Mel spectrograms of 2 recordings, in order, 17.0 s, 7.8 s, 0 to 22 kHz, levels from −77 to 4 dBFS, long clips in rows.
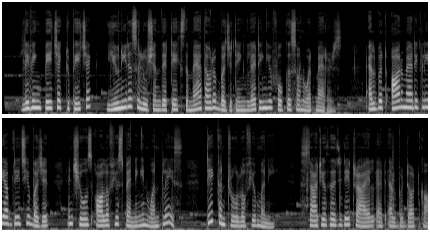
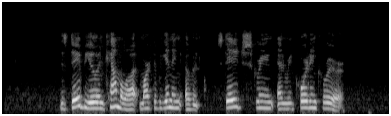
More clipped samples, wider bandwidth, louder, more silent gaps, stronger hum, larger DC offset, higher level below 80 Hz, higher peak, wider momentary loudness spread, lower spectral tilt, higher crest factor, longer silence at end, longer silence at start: neither; first, 17.5 kHz vs 7.2 kHz; second, -23 LUFS vs -17 LUFS; neither; neither; neither; first, -48 dBFS vs -60 dBFS; second, -6 dBFS vs -2 dBFS; second, 10 LU vs 13 LU; about the same, -6 dB/octave vs -7 dB/octave; about the same, 16 dB vs 16 dB; second, 0 s vs 0.95 s; second, 0.05 s vs 1.15 s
